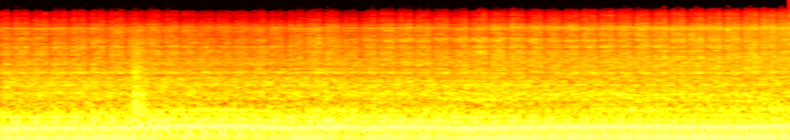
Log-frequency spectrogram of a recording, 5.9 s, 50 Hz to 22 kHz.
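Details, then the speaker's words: Bobcat 883 skid steer with newly installed remanufactured Deutz diesel engine, parts swapped from old motor: deep even idle, steady low rumble, no knock or miss; engine sounds healthy. "All right, machine runs, it operates. This is really exciting. So, I don't know if you could see in that last clip, sounds pretty solid, fresh motor."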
